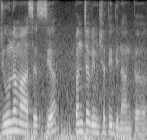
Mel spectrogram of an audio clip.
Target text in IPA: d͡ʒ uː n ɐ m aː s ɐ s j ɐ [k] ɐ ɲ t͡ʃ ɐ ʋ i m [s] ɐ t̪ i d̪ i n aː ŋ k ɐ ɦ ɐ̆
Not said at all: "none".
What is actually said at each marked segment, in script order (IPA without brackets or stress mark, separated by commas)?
p, ʃ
